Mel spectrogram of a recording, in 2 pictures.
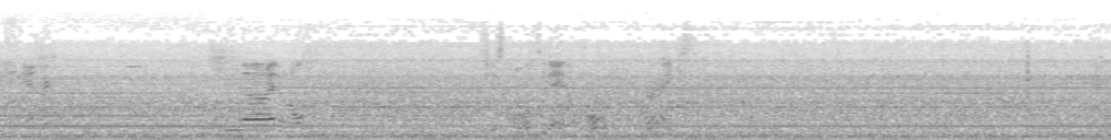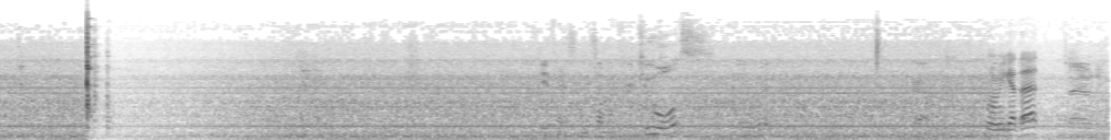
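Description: Diesel engine of farm machinery idling steadily, a low even pulsing with a constant whine above it. The sound drops off sharply about halfway through and builds back up over a couple of seconds, with a few faint clicks over it.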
